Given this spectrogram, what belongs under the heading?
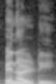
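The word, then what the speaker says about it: penalty: इसे हम प्रोनाउंस करेंगे पेनल्टी। इसमें स्ट्रेस पी पर आता है।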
